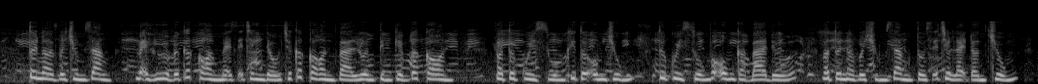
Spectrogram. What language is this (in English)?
Vietnamese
